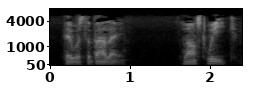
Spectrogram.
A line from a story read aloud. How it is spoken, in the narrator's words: said Dennis desperately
